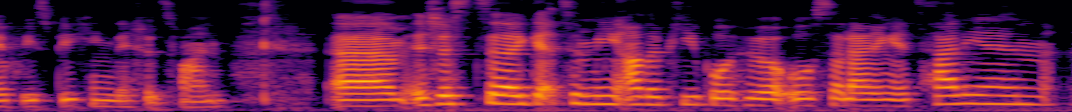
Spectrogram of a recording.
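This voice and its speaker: Young woman doing a casual read-along, lowish voice, stops to guess words. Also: fairly bright tone. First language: French. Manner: reads slowly, pauses to translate and guess words. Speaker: language learner reading aloud.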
